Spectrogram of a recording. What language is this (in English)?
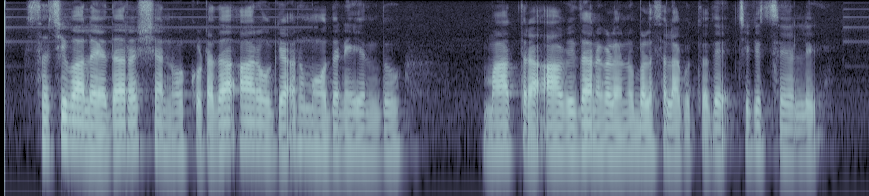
Kannada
